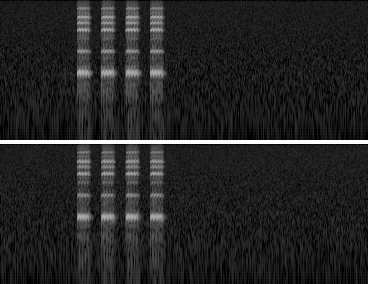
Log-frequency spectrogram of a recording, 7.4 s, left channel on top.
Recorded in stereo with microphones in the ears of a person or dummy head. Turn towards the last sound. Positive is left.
turn(degrees=10)  # may be behind; listen again after turning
